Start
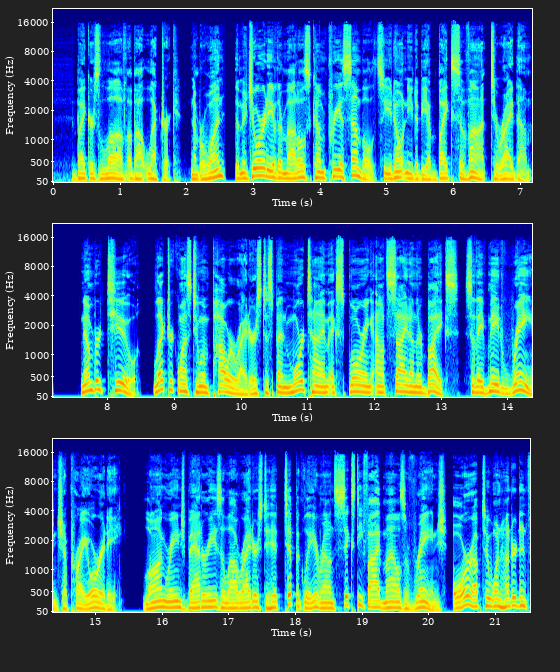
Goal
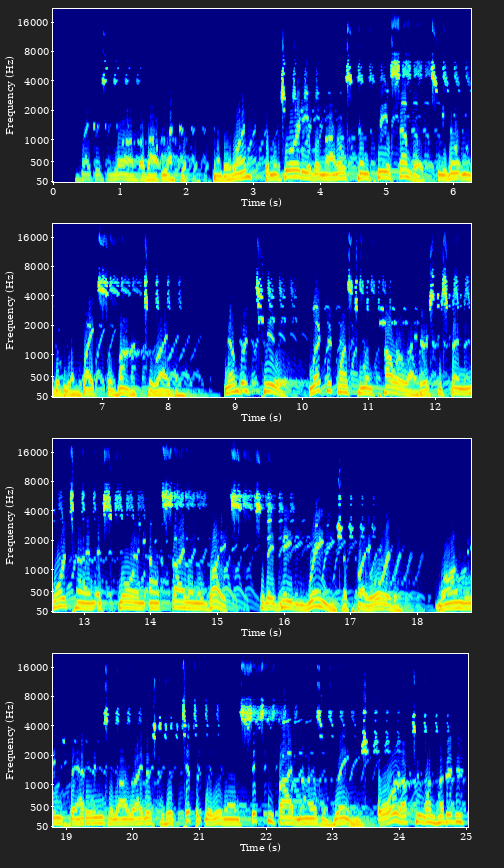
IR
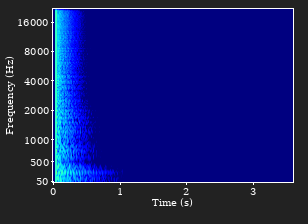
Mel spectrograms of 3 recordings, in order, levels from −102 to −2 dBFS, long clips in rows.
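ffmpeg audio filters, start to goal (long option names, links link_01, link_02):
-filter_complex "[0:a]highshelf=frequency=3200:gain=10,asoftclip=type=hard:threshold=-20dB,afftfilt=real='re*gte(hypot(re,im),0.1)':imag='im*gte(hypot(re,im),0.1)':win_size=1024:overlap=0.75,aresample=16000,aresample=44100,asetrate=37926,aresample=44100,asoftclip=type=tanh:threshold=-17.5dB,equalizer=frequency=100:width_type=o:width=0.67:gain=-10,equalizer=frequency=1600:width_type=o:width=0.67:gain=-5,equalizer=frequency=6300:width_type=o:width=0.67:gain=-4,acompressor=threshold=-38dB:ratio=12,asplit=2[link_01][link_02];[link_02]aecho=0:1:170|340|510:0.112|0.046|0.0189[link_03];[link_01][link_03]amix=inputs=2:normalize=0,dynaudnorm=framelen=750:gausssize=3:maxgain=15.5dB,volume=-7dB"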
